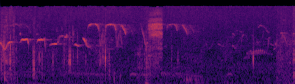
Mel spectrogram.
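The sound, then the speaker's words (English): Lapwing calling nearby, several shrill, slurred high whistles repeated in quick succession over a steady background hiss. “Oh, it's really close, this lapwing.”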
